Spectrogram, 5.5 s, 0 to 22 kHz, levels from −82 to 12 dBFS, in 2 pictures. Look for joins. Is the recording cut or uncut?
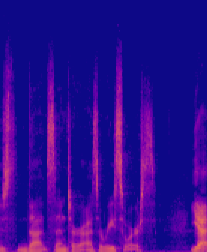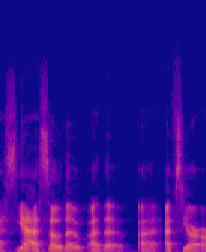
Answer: uncut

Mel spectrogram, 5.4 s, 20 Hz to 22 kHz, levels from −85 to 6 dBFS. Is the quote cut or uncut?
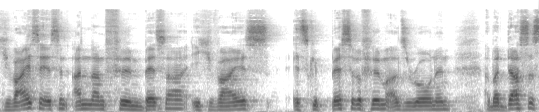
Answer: uncut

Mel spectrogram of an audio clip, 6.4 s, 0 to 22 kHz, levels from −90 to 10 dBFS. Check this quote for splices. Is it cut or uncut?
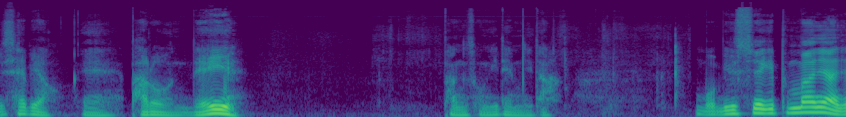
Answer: cut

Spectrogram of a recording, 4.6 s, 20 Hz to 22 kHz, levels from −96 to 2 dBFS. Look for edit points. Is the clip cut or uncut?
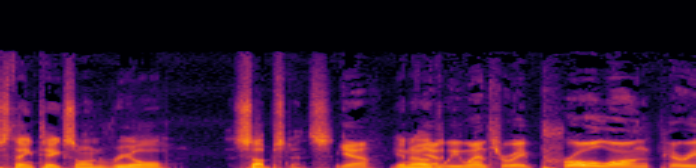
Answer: cut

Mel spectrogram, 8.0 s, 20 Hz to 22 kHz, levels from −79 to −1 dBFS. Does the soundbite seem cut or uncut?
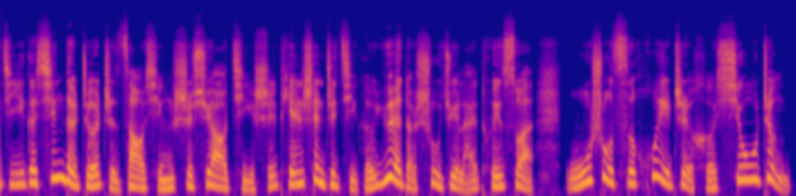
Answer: cut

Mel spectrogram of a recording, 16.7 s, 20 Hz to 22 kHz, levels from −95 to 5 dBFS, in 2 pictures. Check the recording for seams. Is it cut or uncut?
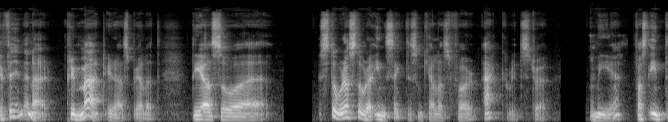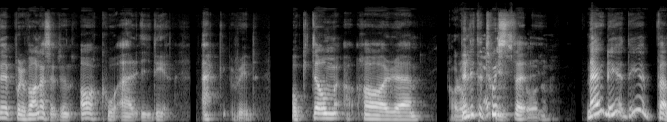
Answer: uncut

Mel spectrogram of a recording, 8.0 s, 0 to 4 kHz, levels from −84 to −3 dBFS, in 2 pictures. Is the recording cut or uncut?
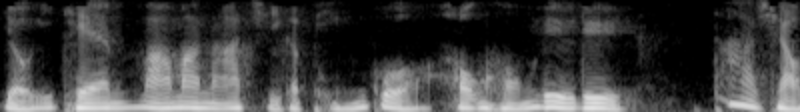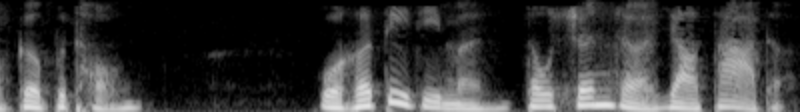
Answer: uncut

